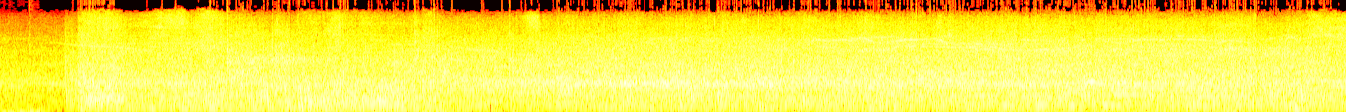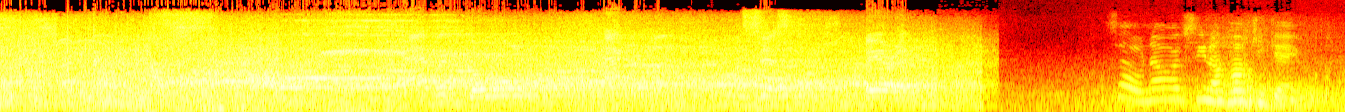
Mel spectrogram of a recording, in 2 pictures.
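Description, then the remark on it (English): A hockey crowd roars and cheers loudly and continuously for about seventeen seconds as a player scores a goal and the crowd jumps to its feet, a dense wall of voices and shouts, then it cuts off abruptly, leaving a few faint sounds. “He scores. The crowd jump to their feet.”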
